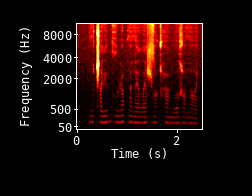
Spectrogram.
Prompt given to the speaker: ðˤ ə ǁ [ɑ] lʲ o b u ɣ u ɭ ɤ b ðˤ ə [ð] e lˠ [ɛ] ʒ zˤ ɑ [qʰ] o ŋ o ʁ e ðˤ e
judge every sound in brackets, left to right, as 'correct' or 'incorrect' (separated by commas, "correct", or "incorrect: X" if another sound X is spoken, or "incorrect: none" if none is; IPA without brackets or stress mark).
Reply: correct, correct, incorrect: e, correct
